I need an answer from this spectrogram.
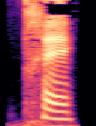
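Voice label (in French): "très", French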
